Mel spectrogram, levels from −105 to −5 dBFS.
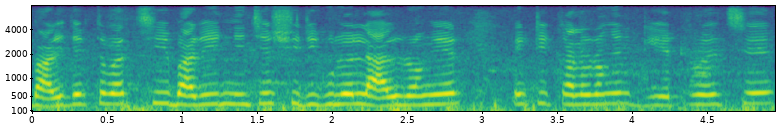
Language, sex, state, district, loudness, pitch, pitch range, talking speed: Bengali, female, West Bengal, North 24 Parganas, -15 LUFS, 275 Hz, 245-285 Hz, 180 wpm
